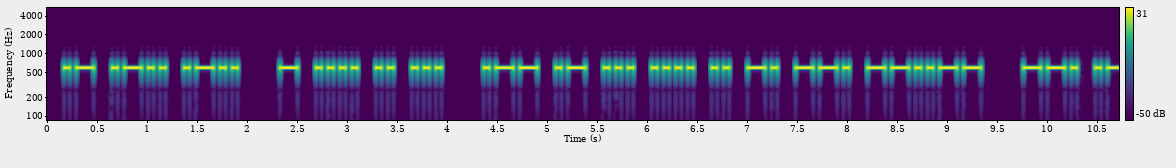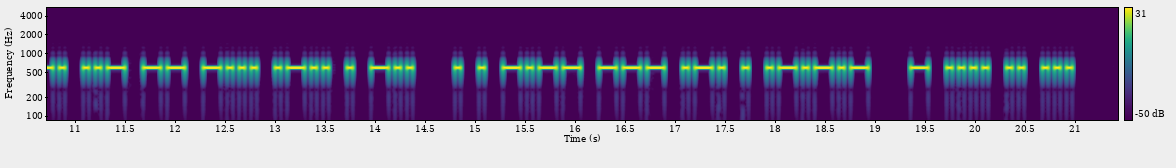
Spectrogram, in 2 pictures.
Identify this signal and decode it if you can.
Morse code, heard as a keyed tone, about 20 wpm, 600 Hz. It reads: ALL THIS WASHING, GRUMBLED EEYORE. THIS
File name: cw-books / winnie-the-pooh / winnie-20wpm-page-0085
